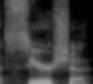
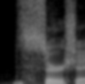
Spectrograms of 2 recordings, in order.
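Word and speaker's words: Saoirse: Freedom so it's um you know the proper pronunciation is uh CA yeah but you know you just when you're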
